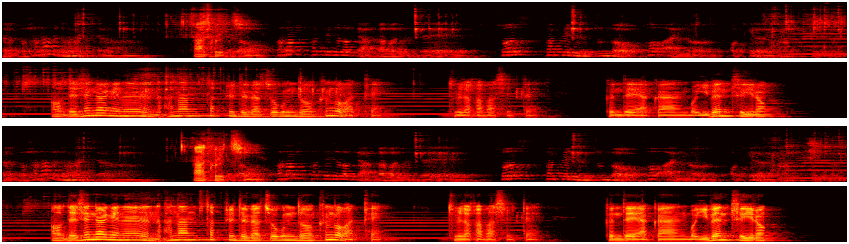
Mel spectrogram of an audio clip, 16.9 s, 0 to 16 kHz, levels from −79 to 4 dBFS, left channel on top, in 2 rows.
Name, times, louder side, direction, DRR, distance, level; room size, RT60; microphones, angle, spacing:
voice 1, 0.0-1.4 2.2-4.6 4.9-8.4 12.8-13.4, left 1 dB, 10° right, 6.8 m, -45 dB
sound 1, 0.7-2.3 4.1-4.6 5.0-5.1 5.7-5.9 6.2-6.3 6.5-7.1 7.6-12.0 12.4-12.6 13.0-13.2 13.6-13.9 14.8-14.9, left 7 dB, 85° left, 1.6 m, -43 dB
voice 2, 1.9-2.6 8.1-8.2 8.9-12.3 12.9-13.8 14.5-16.1, right 7 dB, 70° right, 0.7 m, -25 dB
Trumpet, 7.7-13.8, equal, 25° right, 6.5 m, -48 dB
10.5 x 10.0 x 7.5 m
head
